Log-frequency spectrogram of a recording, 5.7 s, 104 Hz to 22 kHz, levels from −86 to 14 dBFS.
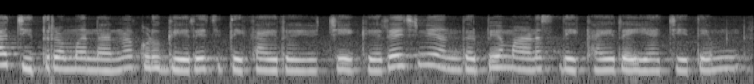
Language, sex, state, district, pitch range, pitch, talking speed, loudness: Gujarati, female, Gujarat, Valsad, 260-290 Hz, 270 Hz, 170 wpm, -14 LUFS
